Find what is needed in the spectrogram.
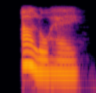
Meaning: standing room, standing place (space in a public area, e.g. on public transport or at a sports or entertainment venue, for people to stand)
- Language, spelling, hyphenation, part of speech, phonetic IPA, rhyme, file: Hungarian, állóhely, ál‧ló‧hely, noun, [ˈaːlːoːɦɛj], -ɛj, Hu-állóhely.ogg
